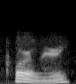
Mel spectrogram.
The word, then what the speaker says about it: corollary: Yeah, I think that word's usually pronounced corollary.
